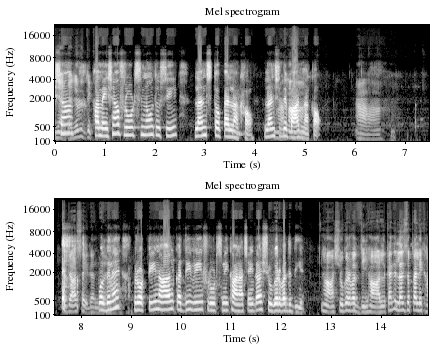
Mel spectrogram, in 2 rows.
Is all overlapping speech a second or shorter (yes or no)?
yes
